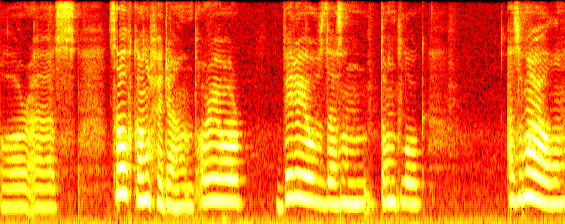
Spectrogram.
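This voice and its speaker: Mumbling at a very slow pace, a woman with a non-native accent speaks in a high voice. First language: not English. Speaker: mental health vlogger. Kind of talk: casual monologue. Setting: home recording. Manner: rambling, halting.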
